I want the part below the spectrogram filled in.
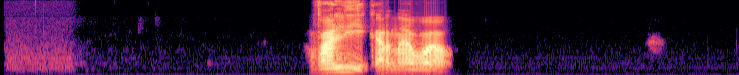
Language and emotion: Russian, angry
